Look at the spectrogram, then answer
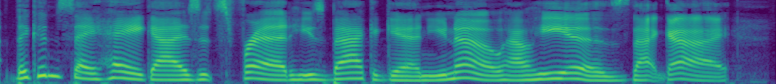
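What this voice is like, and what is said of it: Imitates another person's voice. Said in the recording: “Like Christopher Walken, apparently. I don't know why I've drifted into this accent.”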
